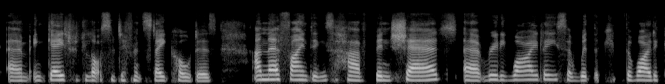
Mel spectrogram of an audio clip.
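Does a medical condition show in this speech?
No.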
